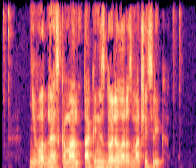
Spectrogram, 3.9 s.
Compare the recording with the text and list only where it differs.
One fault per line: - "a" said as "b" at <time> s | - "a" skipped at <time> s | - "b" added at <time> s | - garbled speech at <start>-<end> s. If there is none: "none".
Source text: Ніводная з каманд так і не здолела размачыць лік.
none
